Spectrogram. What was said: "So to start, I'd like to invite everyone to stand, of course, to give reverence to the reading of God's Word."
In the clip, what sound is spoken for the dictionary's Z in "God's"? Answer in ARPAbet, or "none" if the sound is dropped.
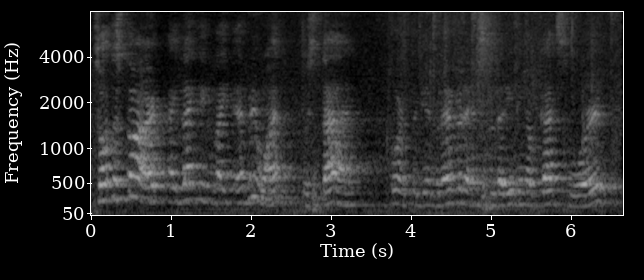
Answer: S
